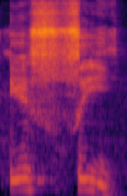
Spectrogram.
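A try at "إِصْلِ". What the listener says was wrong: Dikit lagi. Pangkal lidah huruf shotnya naik sejak awal. Jangan hanya pada saat berharokat, tapi ketika i lalu masuk ke es, nah itu udah langsung naik pangkal lidahnya. Isli.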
